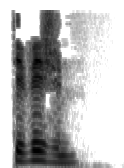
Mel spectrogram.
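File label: "division", British English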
